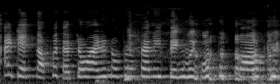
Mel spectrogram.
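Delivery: high, loud, defensive British protest; British accent. Retold or imitated. Neil denying he opened the door, frantic British accent. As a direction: imitate a panicked man protesting in a British accent. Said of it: "In his British accent".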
